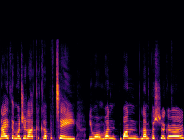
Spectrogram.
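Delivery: horrendous fake British accent, high-pitched. Trying to copy a british accent out loud, horrendous attempt at a british accent. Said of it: "this is horrendous".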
